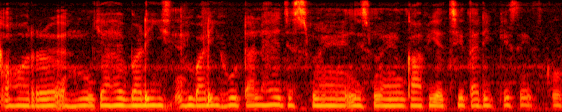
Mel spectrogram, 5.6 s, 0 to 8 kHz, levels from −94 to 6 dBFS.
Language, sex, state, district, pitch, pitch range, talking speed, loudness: Hindi, female, Uttar Pradesh, Etah, 185 Hz, 180-190 Hz, 150 wpm, -34 LUFS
